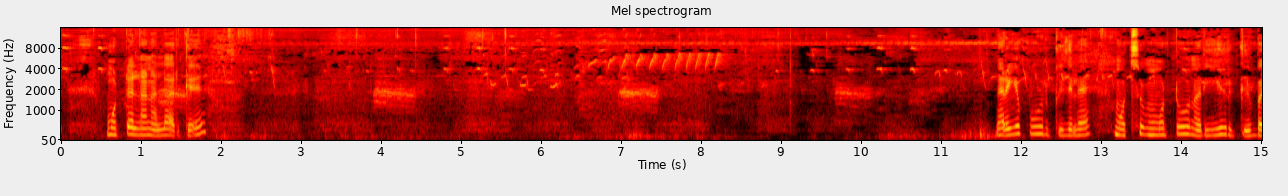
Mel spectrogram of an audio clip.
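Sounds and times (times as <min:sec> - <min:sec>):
harsh bird calls: 0:00.0 - 0:14.7
high bird chirps: 0:03.4 - 0:14.8.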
